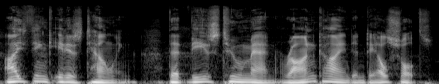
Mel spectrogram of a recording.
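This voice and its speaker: During a radio interview in the studio, a state senate candidate discusses his campaign earnestly and in a measured way, with fillers and restarts. His deep, darkish voice is animated, and there's no echo.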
